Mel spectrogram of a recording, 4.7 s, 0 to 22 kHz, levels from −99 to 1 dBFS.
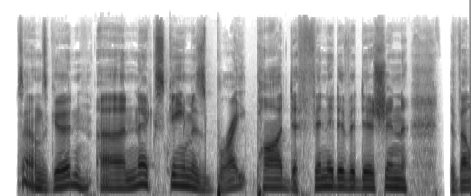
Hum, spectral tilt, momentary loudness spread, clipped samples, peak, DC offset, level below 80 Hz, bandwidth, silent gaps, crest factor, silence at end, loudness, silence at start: none; -5.5 dB/octave; 5 LU; under 0.1%; -2 dBFS; under 0.1%; -32 dBFS; 15 kHz; 4.45-4.50 s; 14 dB; 0 s; -15 LUFS; 0.2 s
